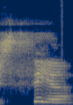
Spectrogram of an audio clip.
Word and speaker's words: see ya: Ojo, póngale, oído, pónganle mucha atención a la pronunciación de you, que no es you, sino que es como un poco más floja la vocal.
